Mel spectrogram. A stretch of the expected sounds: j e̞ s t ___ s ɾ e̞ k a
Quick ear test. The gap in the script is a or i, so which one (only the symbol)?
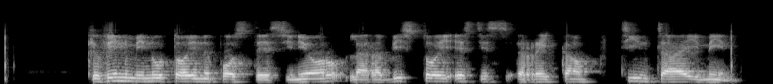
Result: i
